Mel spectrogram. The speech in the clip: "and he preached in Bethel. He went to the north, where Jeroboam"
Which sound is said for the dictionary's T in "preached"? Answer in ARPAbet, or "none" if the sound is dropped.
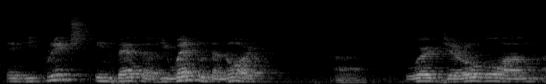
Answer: T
